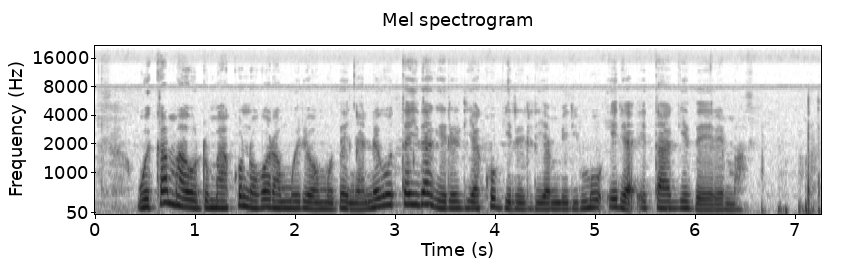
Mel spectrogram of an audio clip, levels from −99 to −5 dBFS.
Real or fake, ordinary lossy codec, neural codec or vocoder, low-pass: fake; none; vocoder, 48 kHz, 128 mel bands, Vocos; 19.8 kHz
